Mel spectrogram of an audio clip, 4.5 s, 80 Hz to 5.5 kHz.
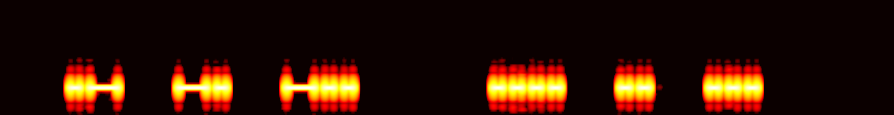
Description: Morse code, heard as a keyed tone, about 25 wpm, spaced as for 18 wpm, 700 Hz. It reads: AND HIS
